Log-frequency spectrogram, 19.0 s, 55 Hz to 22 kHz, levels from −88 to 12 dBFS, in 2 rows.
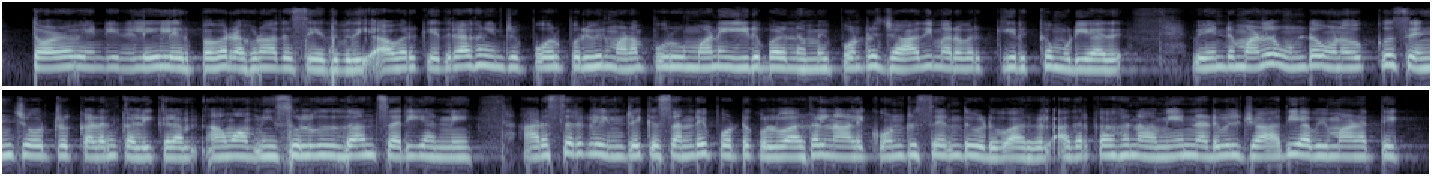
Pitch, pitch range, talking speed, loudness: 210 Hz, 195-215 Hz, 140 wpm, -18 LUFS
